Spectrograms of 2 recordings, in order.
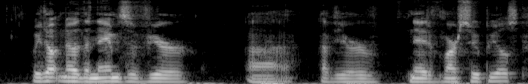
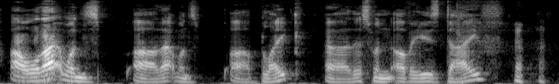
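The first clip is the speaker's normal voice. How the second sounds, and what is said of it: Fake Australian accent. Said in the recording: “That fake accent is definitely offensive.”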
